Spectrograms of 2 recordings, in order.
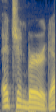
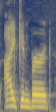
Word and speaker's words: Eichenberg: number seven currently then liam echenberg currently editing this and i just noticed all right it's eichenberg i messed up we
